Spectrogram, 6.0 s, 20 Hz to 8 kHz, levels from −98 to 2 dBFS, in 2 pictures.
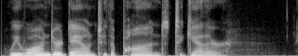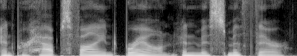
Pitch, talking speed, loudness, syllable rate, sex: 160 Hz, 150 wpm, -17 LUFS, 4.0 syllables/s, female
